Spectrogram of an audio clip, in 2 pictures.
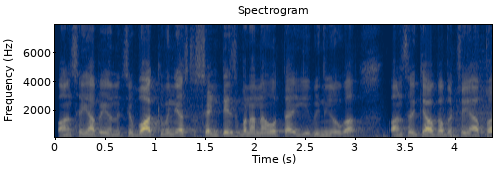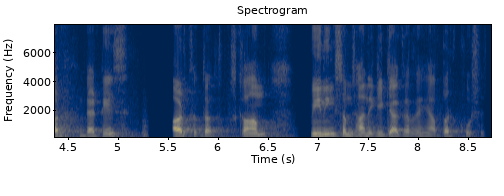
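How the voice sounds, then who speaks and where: A man's voice: mid-range voice, fast, fairly bright tone. A male teacher giving an exam-prep lecture, asking questions and answering them himself. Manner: asks questions and answers them himself, addresses students as kids.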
